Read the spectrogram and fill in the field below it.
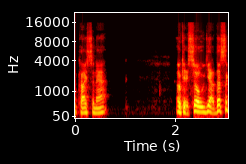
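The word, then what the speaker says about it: Cenat: that his name now you pronounce his last name kaisanat okay so yeah that's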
